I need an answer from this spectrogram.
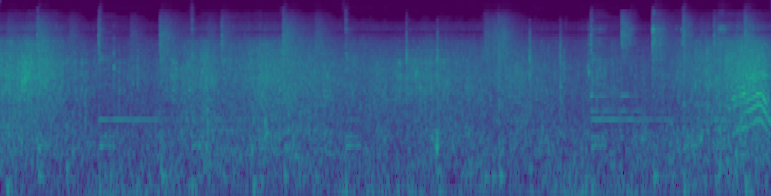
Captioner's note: wind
